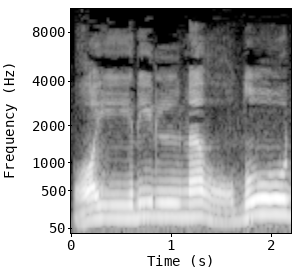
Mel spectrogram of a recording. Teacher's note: الغين من كلمة المغضوب أيضا من حروف الرخوة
